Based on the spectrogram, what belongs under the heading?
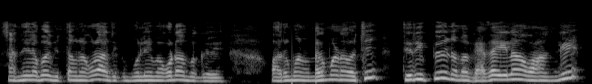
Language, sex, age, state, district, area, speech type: Tamil, male, 18-30, Tamil Nadu, Namakkal, rural, spontaneous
